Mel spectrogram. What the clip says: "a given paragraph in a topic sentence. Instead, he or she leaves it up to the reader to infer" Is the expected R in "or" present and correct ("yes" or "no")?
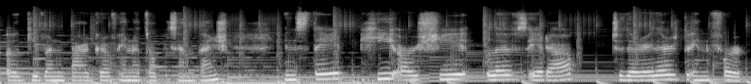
yes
